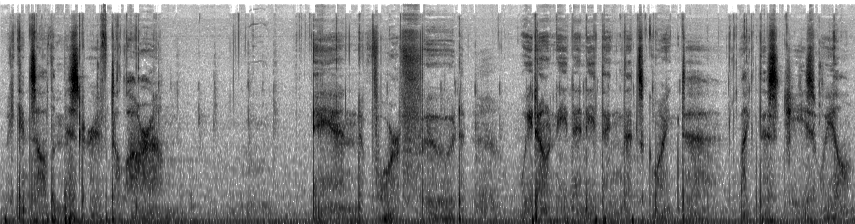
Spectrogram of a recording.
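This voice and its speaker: A gaming ASMR host whispering softly and without voice in an unhurried, casual ramble over gameplay, close to the microphone. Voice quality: soft, unvoiced whisper.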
